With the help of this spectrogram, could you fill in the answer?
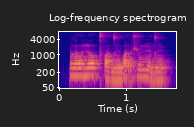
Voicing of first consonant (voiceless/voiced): voiced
